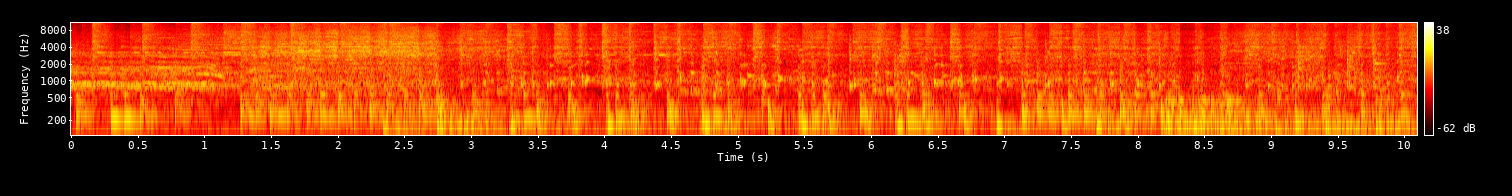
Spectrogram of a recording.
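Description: A festival drum and percussion ensemble playing live: fast, dense drum strokes on snare, tenor and bass drums, with mallet-struck keyboard percussion. The deep low drums come in strongly about two and a half seconds in.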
